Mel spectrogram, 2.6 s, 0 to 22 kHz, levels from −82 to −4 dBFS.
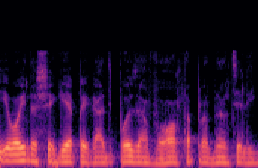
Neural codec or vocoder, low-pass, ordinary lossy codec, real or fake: none; 7.2 kHz; none; real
